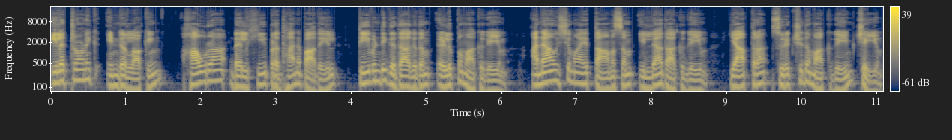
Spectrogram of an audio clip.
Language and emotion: Malayalam, neutral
